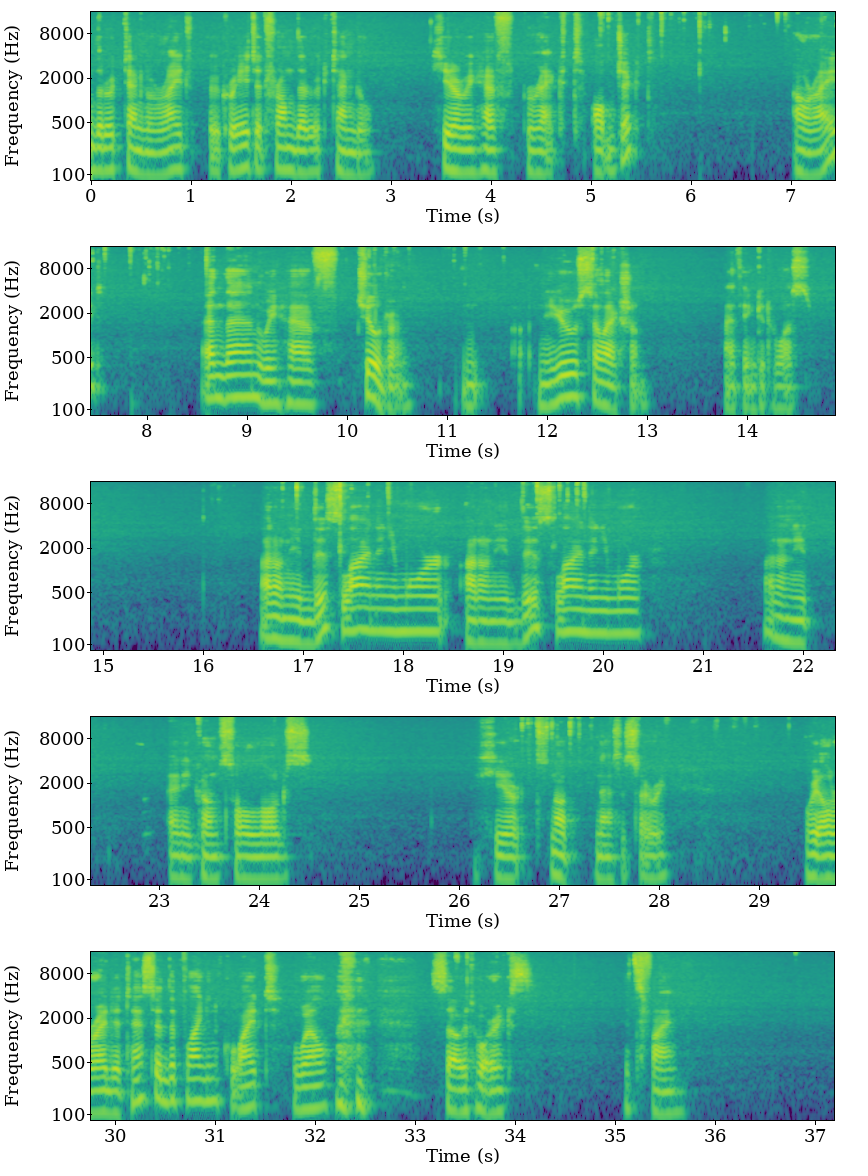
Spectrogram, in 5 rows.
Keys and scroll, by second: 4.8-6.1 typing, 6.5 super+Right, 7.4 Left, 7.8 ,, 7.9 space, 9.0 BackSpace, 9.7 space, 10.8-11.6 typing, 12.4 Tab, 16.2 Up, 16.3 Down, 16.6 Down, 17.0 super+Right, 17.3 super+BackSpace, 17.8 BackSpace, 19.4 super+BackSpace, 26.7 super+BackSpace.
